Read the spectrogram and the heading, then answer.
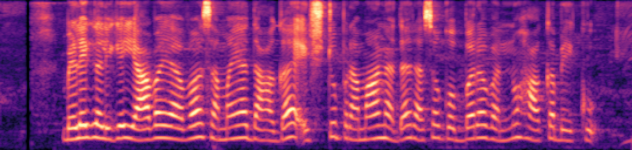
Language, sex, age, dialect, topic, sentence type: Kannada, female, 18-24, Central, agriculture, question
